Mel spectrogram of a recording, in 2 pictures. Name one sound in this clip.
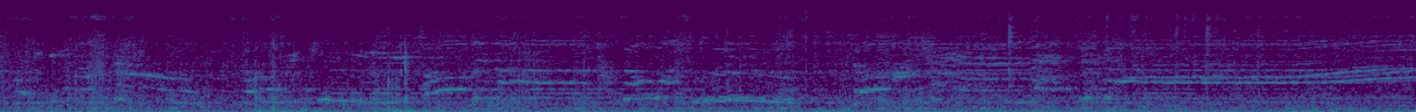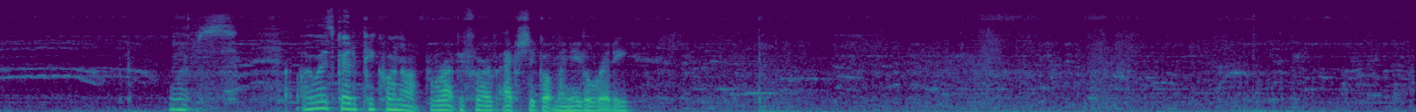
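Small beads click softly as fingers handle them.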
